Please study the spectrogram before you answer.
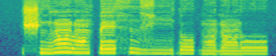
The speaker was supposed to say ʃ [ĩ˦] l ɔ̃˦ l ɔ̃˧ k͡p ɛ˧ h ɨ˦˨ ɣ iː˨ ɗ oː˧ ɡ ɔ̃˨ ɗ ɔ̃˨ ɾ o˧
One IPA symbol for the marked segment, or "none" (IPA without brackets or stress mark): ĩ˨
